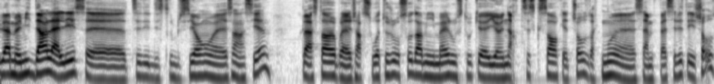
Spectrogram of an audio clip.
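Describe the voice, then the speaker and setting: Someone talks at a fairly quick pace in a Quebec accent. The intonation stays fairly even. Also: man, fairly high pitch for a man. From Quebec, Saint-Nicolas near Quebec City. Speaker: radio host. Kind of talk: casual radio chat. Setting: home studio, remote radio show.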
